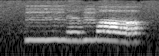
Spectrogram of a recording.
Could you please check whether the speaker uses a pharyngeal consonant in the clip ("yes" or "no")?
no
